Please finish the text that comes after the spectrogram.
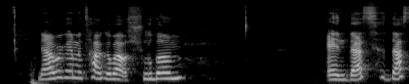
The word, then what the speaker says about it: Shubham: Anywho, now we're gonna talk about Shubham. And that's how you pronounce his name, y'all.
